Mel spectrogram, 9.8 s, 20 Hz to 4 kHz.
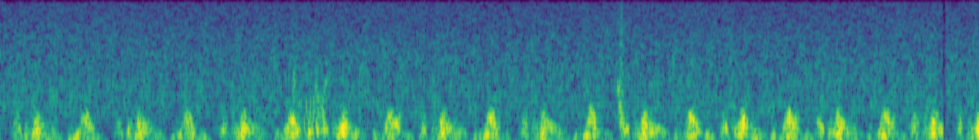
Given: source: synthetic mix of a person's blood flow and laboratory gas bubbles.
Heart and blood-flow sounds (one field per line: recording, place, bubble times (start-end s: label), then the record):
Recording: Doppler ultrasound of blood flow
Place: precordium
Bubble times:
2.92-3.28 s: bubbles
6.17-6.26 s: bubbles
From the record:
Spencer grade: 2 (many but less than half of the cardiac periods contain bubble signals, singularly or in groups)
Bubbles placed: only in the low amplitude regions of the cardiac cycle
